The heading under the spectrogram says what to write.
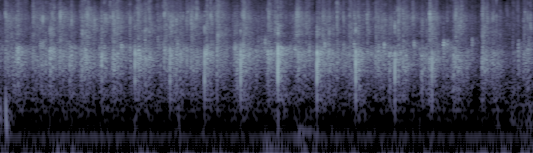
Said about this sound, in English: If you love your pastor and your first lady, give them a hand clap. Amen.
